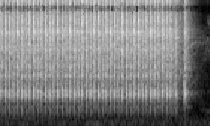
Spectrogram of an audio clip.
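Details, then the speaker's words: Phoenix home low-intensity shockwave therapy device for erectile dysfunction, switched on in an unboxing demonstration: loud, rapid, regular mechanical tapping at about twenty pulses a second, like a small jackhammer, stopping abruptly. "maybe it is kind of jackhammer noisy just something to be aware of"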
